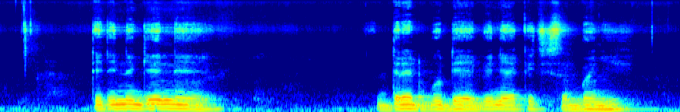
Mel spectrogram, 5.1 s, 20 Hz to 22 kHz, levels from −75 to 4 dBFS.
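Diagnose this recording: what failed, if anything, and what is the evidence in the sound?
Nothing in the speech points to a failure anywhere in the chain, with the signal continuous and intact from the first syllable to the last.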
